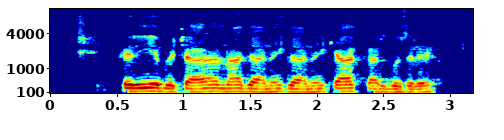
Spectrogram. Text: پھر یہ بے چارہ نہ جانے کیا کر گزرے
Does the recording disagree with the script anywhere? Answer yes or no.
yes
